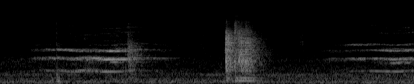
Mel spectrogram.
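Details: Norwegian Forest Cat, a domestic cat fond of the socks of a father and daughter, gives a drawn-out harmonic meow, then a sharp knock, then a second long meow rising at the end.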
